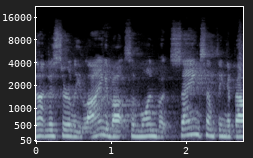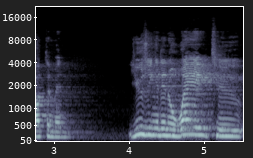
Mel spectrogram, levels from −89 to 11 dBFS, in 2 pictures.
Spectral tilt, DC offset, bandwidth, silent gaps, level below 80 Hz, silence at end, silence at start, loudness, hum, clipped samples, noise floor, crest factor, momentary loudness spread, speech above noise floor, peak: -5.5 dB/octave; under 0.1%; 12 kHz; none; -70 dBFS; 0 s; 0 s; -20 LUFS; none; under 0.1%; -63 dBFS; 18 dB; 8 LU; 43 dB; -4 dBFS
